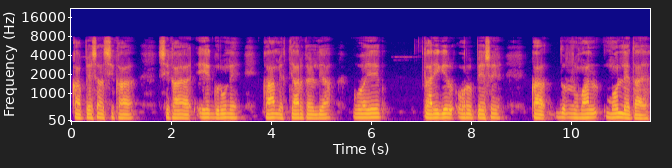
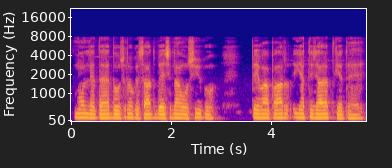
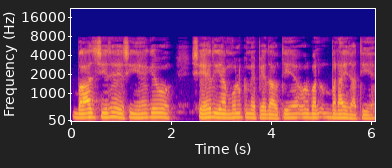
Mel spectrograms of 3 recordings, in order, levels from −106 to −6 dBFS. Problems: none marked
